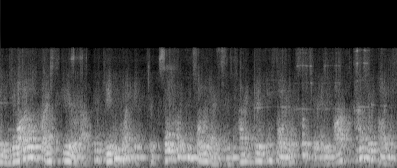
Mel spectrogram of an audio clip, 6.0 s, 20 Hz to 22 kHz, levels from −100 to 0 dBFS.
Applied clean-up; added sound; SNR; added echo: neural separator model SepFormer DNS4.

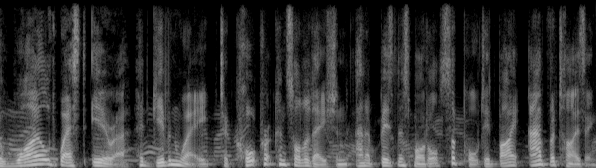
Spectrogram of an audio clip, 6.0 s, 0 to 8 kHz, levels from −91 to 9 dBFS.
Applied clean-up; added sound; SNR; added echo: none; none; none; none.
